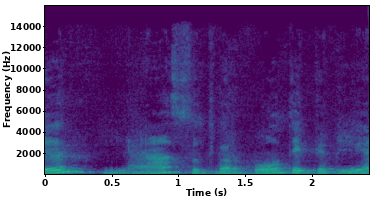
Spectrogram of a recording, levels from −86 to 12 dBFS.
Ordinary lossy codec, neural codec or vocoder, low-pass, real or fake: MP3, 96 kbps; codec, 44.1 kHz, 3.4 kbps, Pupu-Codec; 14.4 kHz; fake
